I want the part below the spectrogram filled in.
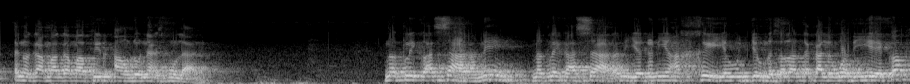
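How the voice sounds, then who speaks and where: A man with a Kelantan-Pattani Malay accent giving a religious lecture, chanting Arabic verses slowly and then explaining them with animation. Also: high-pitched, a little mellow, echoey room, poor audio. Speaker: religious teacher. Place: community gathering hall.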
